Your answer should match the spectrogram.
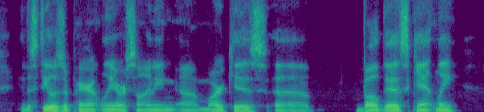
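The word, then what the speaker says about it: Marquez Valdes-Scantling: The Steelers apparently are signing Marquez Valdez-Scantling. I think I said that right. Maybe it's Scantling Valdez. Yeah, you said it right.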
